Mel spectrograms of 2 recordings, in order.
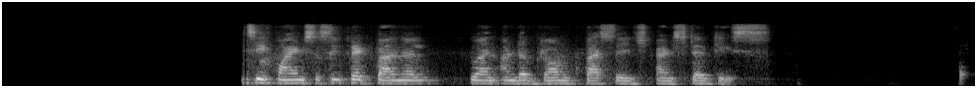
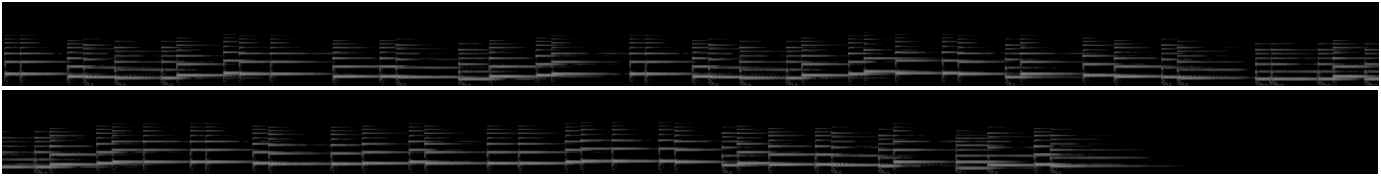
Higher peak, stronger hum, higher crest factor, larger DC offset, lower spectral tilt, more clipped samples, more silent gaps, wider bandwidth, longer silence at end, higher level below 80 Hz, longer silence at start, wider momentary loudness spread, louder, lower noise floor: first, -4 dBFS vs -28 dBFS; neither; first, 22 dB vs 14 dB; neither; first, -4.5 dB/octave vs -0.5 dB/octave; neither; neither; first, 7.8 kHz vs 5.2 kHz; second, 0.1 s vs 2.3 s; first, -60 dBFS vs -78 dBFS; first, 2.4 s vs 0 s; first, 10 LU vs 6 LU; first, -22 LUFS vs -41 LUFS; first, under -90 dBFS vs -79 dBFS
